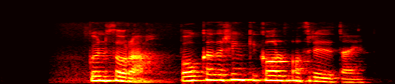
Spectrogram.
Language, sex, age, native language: Icelandic, female, 50-59, Icelandic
